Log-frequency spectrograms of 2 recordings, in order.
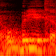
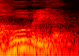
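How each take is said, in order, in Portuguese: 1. A tônica está na segunda sílaba. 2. A tônica está na primeira sílaba. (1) "É rubrica, não tem acento para ser proparoxítono" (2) "mas muita gente fala rúbrica"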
